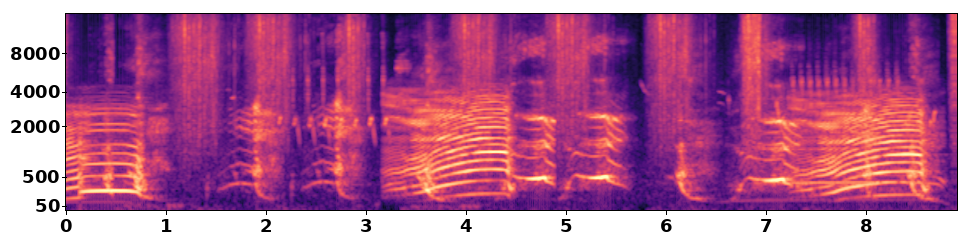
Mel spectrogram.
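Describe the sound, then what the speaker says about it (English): Cow in the farming video game Farmer's Life lowing during birth, a series of long, loud, drawn-out moos and groans rising and falling in pitch, with short breaks between calls and no other sounds over them. "We're giving birth to a baby cow."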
